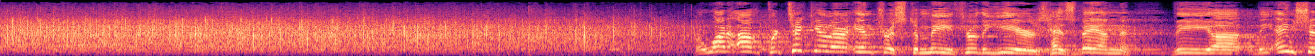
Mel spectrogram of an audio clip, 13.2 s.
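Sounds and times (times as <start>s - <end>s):
audience hand clapping: 0.0s - 7.6s
speech: 7.0s - 13.1s.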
